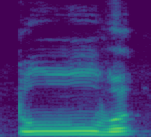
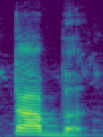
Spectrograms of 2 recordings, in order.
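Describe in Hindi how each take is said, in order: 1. स्वर को खींचकर लंबा बोला गया है। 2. स्वर को झटके से छोटा करके बोला गया है। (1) "मैंने ऐसे नहीं बोला टूब" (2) "बल्कि टब। ... ये बिल्कुल शार्ट है"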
